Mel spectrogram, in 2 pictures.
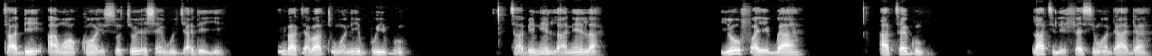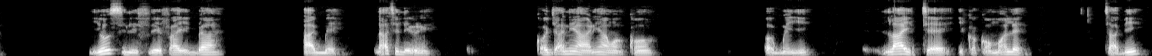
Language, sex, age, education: Yoruba, male, 30-45, secondary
